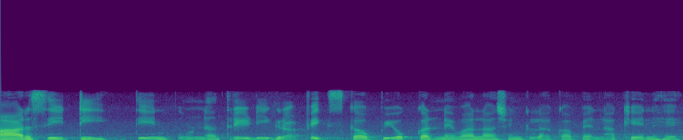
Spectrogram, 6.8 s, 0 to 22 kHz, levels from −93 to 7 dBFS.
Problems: none marked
